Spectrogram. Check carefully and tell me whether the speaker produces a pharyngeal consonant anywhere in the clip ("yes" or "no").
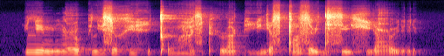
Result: yes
